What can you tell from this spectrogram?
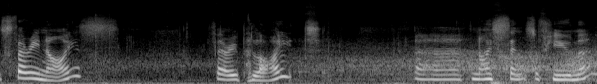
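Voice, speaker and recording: A woman talks at a very slow pace. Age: 70s. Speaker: older woman going on a date. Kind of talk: documentary interview. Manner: hesitant, with fillers.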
